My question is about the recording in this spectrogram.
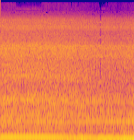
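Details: Barn-find Austin Allegro A-series carburetted engine, off the road for years, being started before the drive home after fuel priming for its small float bowl: short, steady idle with a smooth even hum, no ticking or rattles; healthy running.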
